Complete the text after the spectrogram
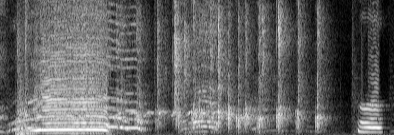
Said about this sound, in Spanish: Vale. Pues es gracioso porque ha gritado toda la gente, pero yo he gritado wow al micro muy fuerte. Entonces a lo mejor mi wow ha tapado el resto, así que.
